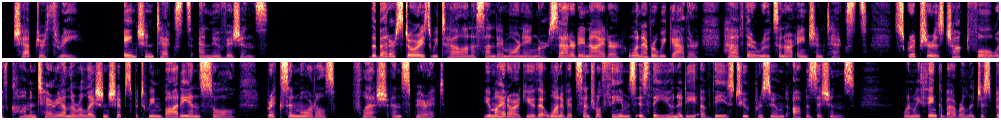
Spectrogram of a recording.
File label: personal memoir, voiceover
